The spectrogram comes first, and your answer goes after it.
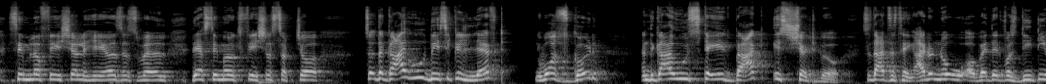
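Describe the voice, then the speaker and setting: Chatty man commenting a football watchalong. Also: high voice. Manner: casual, chatty, peppers talk with "bro" and "man"; laughs easily while answering chat. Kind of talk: live match commentary and chat replies.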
